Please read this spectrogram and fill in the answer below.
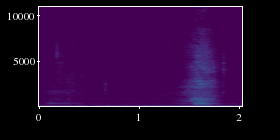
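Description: Faint room tone, then a short, sharp breath drawn in through the nose near the end.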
